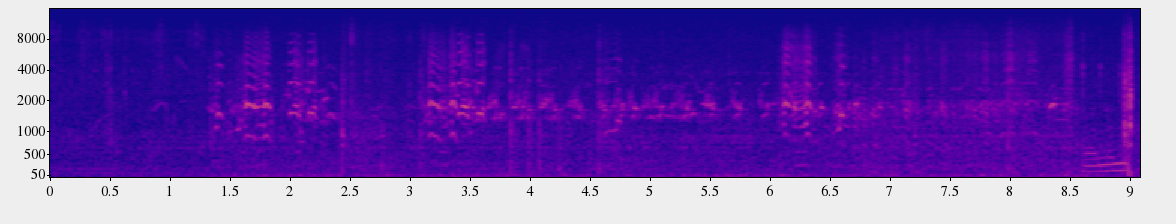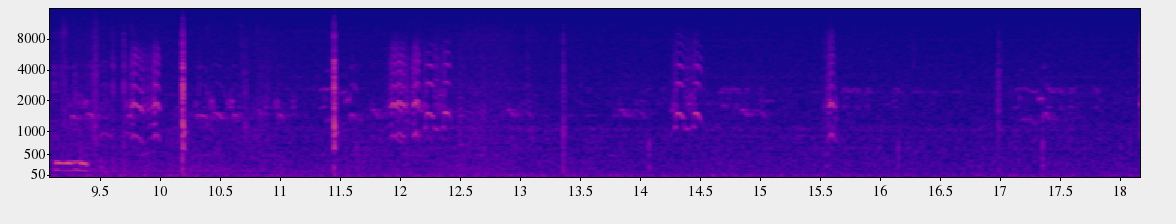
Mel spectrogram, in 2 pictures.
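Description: Wild geese honking in repeated bursts of calls as a small flock flies overhead. Three sharp clicks come in the middle.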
